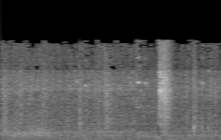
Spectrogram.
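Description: Motorhome engine and road noise heard from inside the cab while creeping along in slow traffic: a steady low rumble with a faint hum, and a short hiss about one and a half seconds in.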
